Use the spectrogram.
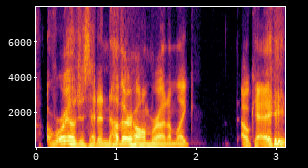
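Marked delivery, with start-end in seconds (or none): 0.1-1.6 very loud, high, pumped-up hype, punching every part. Describing his brother watching baseball, mimic him, imitating pumped-up brother. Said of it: "he always gets so pumped".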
